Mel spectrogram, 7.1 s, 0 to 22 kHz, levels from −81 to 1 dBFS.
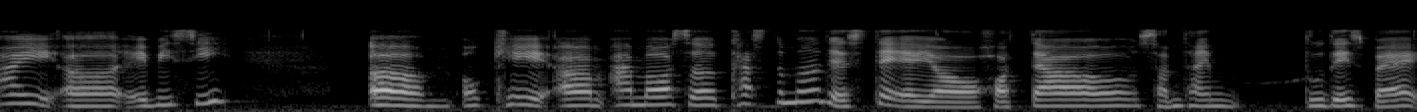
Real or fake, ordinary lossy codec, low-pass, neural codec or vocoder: real; none; 7.2 kHz; none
